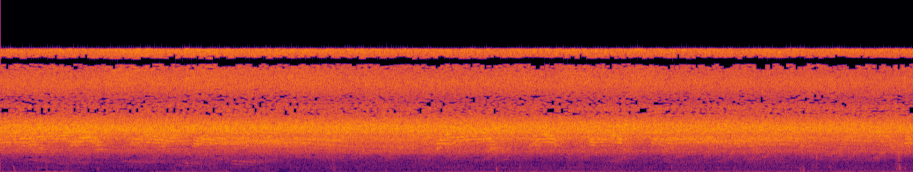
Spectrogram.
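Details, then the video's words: Loud, even, high-pitched droning from summer insects dominates the temple park of Honmonji in Ikegami, Tokyo, Japan, with a few thin faint chirps and low ambient noise. "Summer insect sounds."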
